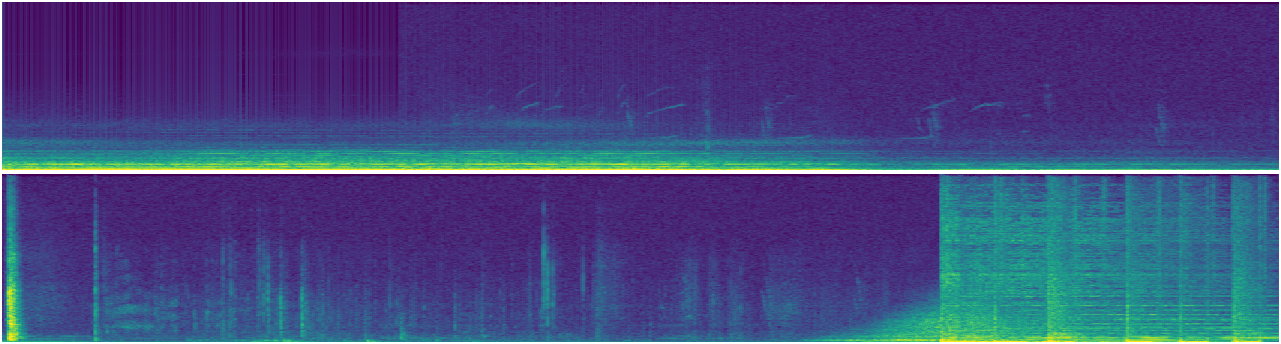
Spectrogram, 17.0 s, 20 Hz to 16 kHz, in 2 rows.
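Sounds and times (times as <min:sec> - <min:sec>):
music with low sustained tones: 0:00.0 - 0:09.0
bow shot crack: 0:08.5 - 0:09.1.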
